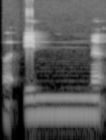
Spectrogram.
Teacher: وَرَفَعْنَا لَكَ ذِكْرَكَ فَإِنَّ مَعَ الْعُسْرِ يُسْرًا۔ فَإِنَّ، نون مشدد پر گنہ ہوگا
